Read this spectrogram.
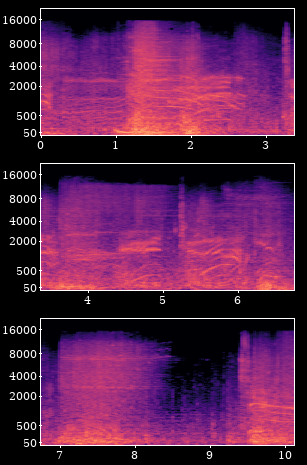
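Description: Magic blasts burst with sharp whooshes.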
